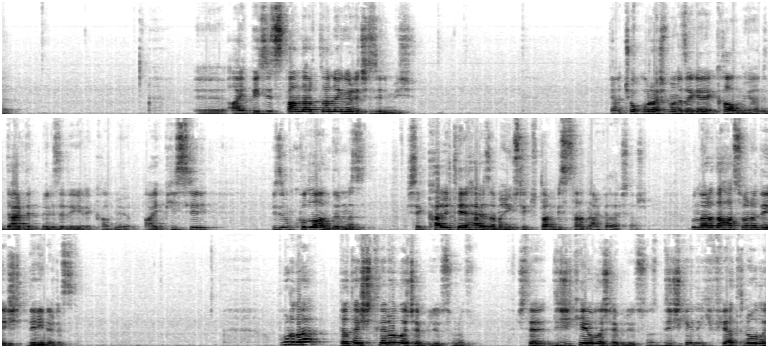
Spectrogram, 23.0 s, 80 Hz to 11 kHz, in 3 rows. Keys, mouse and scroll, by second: 0.4-6.3 shift+drag.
